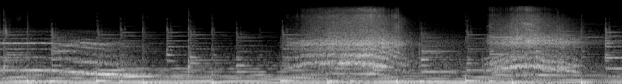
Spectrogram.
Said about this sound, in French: entrons dans la jungle et qu'est-ce que nous trouvons? Un éléphant géant, très marrant.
